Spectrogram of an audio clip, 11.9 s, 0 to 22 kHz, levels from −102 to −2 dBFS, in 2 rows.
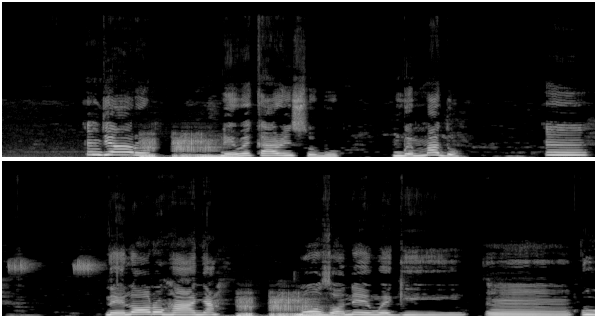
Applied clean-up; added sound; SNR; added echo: classical method Wiener filter.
